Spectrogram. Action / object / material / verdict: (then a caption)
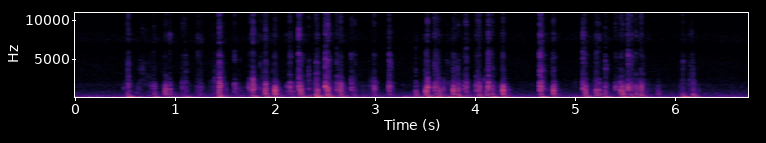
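tap / plastic mechanical keyboard / plastic / none. Fingertips type on a cream plastic-cased mechanical keyboard fitted with cat-themed plastic keycaps. The keys give a quick, uneven run of short, dry clacks with a soft low thock beneath each stroke. Every press dies away almost at once, leaving only a faint quiet hiss between the keystrokes.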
